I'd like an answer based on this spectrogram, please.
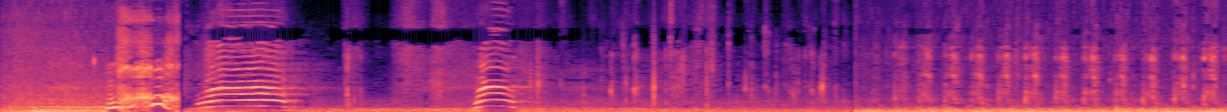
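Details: Domestic cat from a funny pets cat fight compilation, giving a long wavering yowl and then a shorter strained meow, both rich and harmonic, over background music, laughter and indoor speech.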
